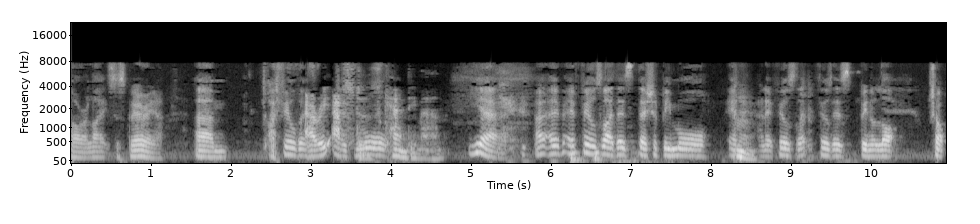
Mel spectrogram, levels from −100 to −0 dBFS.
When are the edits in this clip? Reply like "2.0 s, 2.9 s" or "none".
9.5 s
